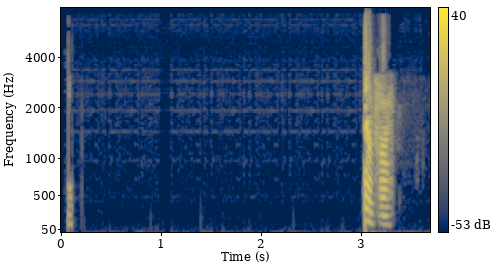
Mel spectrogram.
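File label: Sheriff West County, scanner audio trunk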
